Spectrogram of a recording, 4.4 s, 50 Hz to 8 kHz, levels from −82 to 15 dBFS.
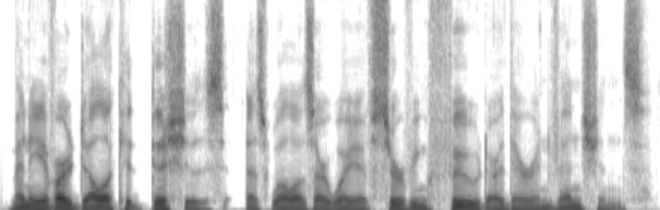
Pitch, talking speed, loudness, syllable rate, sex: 115 Hz, 220 wpm, -18 LUFS, 6.0 syllables/s, male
